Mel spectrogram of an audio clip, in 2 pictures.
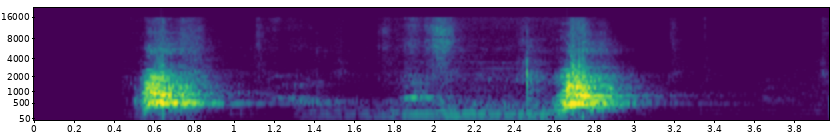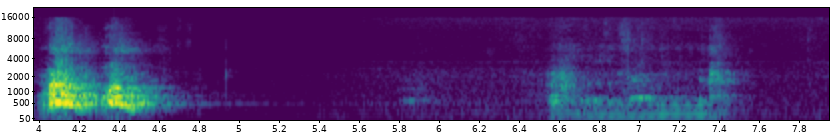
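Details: A Rottweiler watching a kite gives deep, forceful barks, with low rumbling growls between them.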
